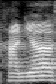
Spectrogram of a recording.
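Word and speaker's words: Chania: area of Hanya and Hanya spelled in English is c-h-a-n-i-a-hanya but it's pronounced and it's a beautiful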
